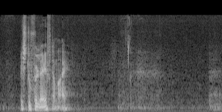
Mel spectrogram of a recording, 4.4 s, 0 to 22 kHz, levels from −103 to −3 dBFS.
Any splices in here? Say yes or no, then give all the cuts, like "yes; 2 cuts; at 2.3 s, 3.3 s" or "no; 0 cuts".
no; 0 cuts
